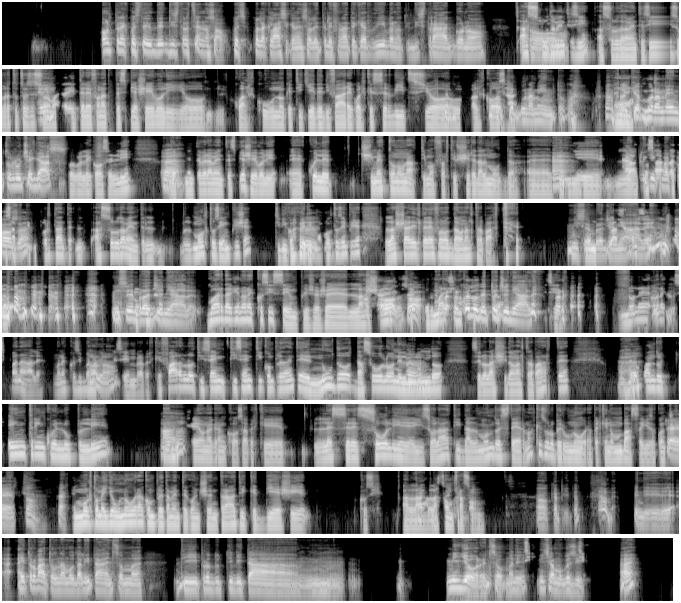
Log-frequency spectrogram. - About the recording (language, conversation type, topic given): Italian, podcast, Hai qualche regola pratica per non farti distrarre dalle tentazioni immediate?
- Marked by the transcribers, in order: other background noise; "non" said as "nen"; unintelligible speech; laughing while speaking: "ma qua qualche"; in English: "mood"; laughing while speaking: "la verità"; laughing while speaking: "parte"; laugh; unintelligible speech; "Cioè" said as "Cieh"; unintelligible speech; chuckle; laughing while speaking: "per Ochiu!"; chuckle; "Okay" said as "Ochiu"; in English: "loop"; "chissà" said as "gliesà"; tapping; in French: "sonfrason"; "sans-façon" said as "sonfrason"; "insomma" said as "inzomma"; "insomma" said as "inzomma"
